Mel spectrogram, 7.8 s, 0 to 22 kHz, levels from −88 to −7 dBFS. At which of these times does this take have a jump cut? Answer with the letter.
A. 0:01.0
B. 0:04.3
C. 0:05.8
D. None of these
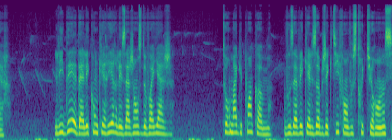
B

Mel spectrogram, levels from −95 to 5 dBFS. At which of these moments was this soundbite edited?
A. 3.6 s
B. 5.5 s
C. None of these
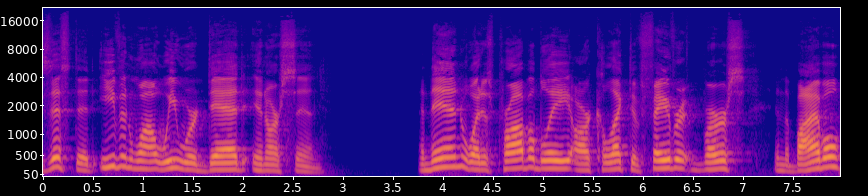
C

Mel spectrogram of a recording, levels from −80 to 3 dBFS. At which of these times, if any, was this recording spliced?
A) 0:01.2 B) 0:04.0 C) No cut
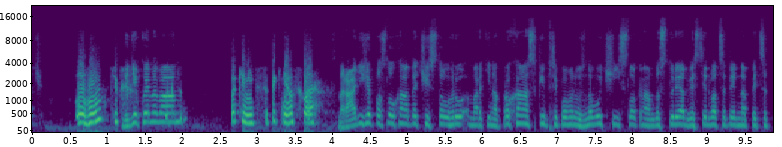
A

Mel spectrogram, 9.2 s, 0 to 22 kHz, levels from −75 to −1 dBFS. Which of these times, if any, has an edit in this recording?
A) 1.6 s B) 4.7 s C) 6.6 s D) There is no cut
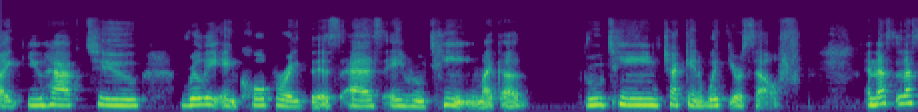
C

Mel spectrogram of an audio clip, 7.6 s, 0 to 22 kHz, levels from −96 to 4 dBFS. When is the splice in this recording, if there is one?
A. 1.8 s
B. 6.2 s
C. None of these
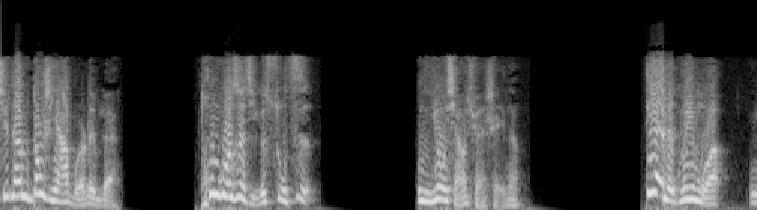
A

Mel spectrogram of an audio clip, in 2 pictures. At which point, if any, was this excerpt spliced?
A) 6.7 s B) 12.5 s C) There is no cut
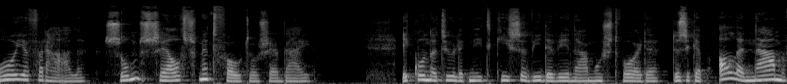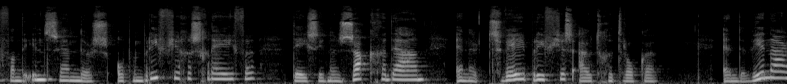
A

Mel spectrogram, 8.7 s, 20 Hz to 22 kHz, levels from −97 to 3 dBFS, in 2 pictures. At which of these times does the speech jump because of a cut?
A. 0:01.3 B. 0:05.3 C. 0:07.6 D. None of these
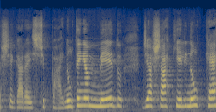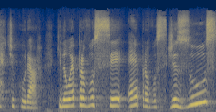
C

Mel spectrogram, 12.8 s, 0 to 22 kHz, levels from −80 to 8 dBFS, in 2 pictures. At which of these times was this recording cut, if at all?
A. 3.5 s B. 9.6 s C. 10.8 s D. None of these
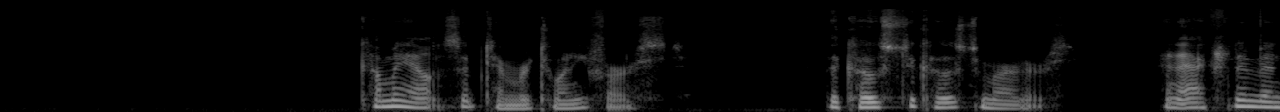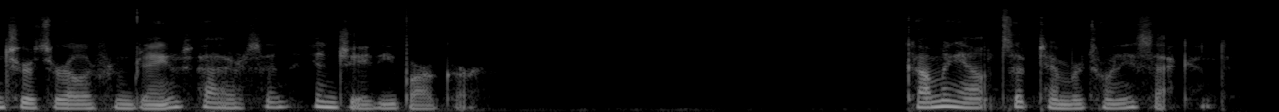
D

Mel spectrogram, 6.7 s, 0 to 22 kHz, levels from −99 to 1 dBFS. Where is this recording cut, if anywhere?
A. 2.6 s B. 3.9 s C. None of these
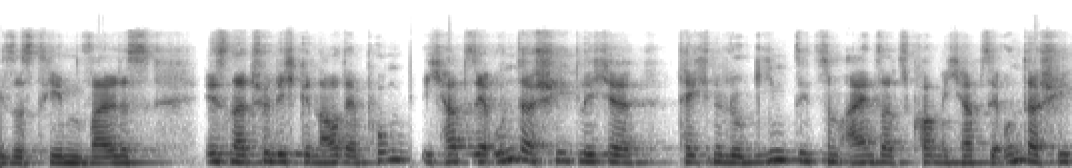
C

